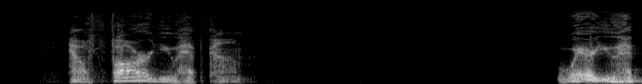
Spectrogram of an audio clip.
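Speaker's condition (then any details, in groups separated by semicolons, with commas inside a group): Partial laryngectomy after throat cancer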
